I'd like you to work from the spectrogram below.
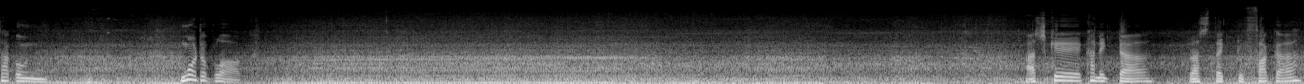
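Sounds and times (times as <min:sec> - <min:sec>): motorcycle engine cruising: 0:00.0 - 0:13.0
road noise: 0:00.0 - 0:13.0
wind noise: 0:02.5 - 0:10.2.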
